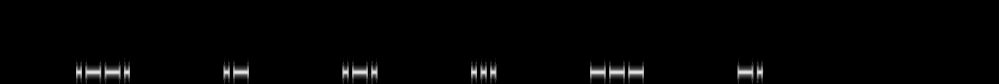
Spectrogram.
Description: Morse code, heard as a keyed tone, about 25 wpm, spaced as for 8 wpm, 570 Hz. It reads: PARSON
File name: qso003 08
